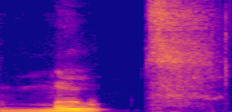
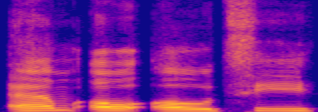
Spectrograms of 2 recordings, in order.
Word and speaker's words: Moot: Moot. Anyone heard of? Wait, moot? spell it. MOOT. Moot. Yeah, like hey, you like a moot point.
